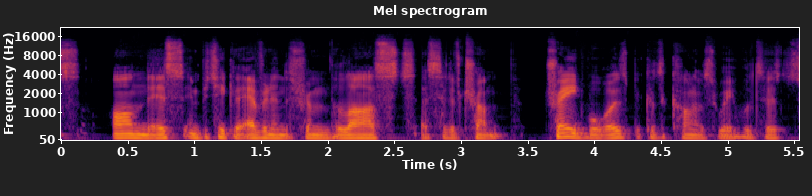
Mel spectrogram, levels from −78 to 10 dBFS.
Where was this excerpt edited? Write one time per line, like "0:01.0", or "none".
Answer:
0:02.7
